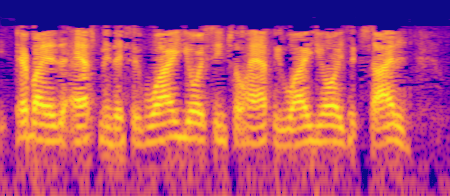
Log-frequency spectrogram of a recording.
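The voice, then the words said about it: American southern accent. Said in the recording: “they kept telling me I had a funny accent, because of my southern accent,”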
